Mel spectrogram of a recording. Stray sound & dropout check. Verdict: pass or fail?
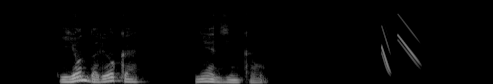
fail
